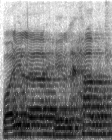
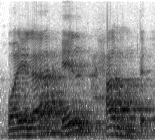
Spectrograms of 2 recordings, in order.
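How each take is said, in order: First: The word ends without a final d sound. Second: The word ends with a clear final d sound. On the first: The speaker calls it wrong. "jangan walillahil ham" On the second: The speaker calls it right. "belakangnya ada dal ya"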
